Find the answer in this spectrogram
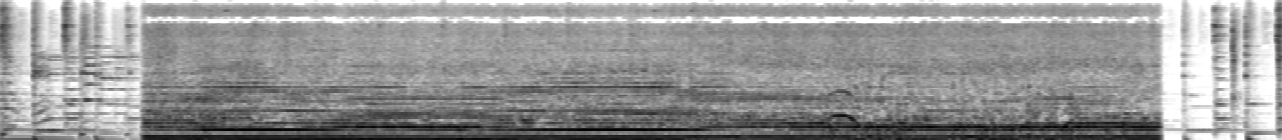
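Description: Background music with plucked notes, then about a second and a half in, a motorboat engine running loud and steady at speed, with rushing wind on top. It cuts off abruptly near the end.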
